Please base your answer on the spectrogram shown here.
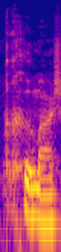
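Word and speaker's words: Chumash: to this word five sometimes it's spelled with a ch because it's a hat um kumash if you ever see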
